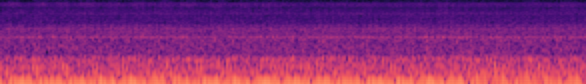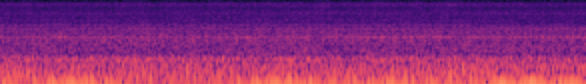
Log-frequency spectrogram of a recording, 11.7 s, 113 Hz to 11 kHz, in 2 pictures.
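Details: 2001 Ford Mustang Cobra idling rough, deep loping uneven pulse with a dip midway; new Bosch plugs fitted, owner asks about possible vacuum leaks, cause not yet found.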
